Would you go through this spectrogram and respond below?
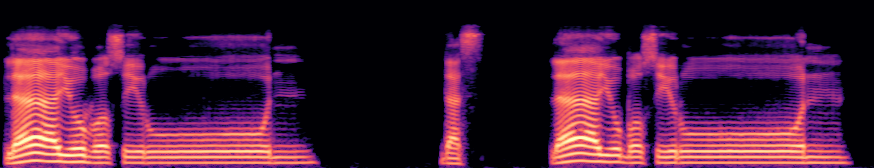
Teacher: Kita tahan nafas dan kita putuskan nafas daripada dia tertarik menjadi ziyadah ataupun tambahan pada sifat nun. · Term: qat'un nafas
